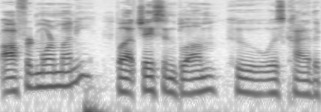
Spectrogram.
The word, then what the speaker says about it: Blum: Is his last name pronounced Bloom? No, it's Blum.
